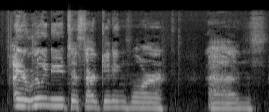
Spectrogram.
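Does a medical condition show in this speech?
Yes: mobius syndrome.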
